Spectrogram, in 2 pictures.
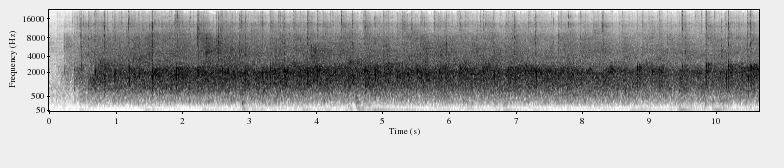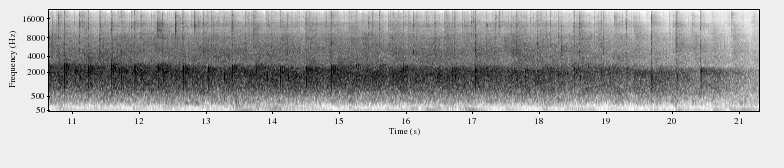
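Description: Sustained audience applause welcoming the players of the Chinook Ensemble, a dense, even wash of many hands clapping that stays loud and steady for about twenty seconds before easing slightly at the end.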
